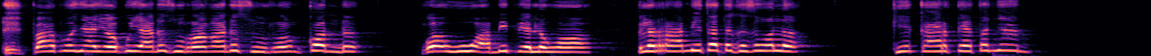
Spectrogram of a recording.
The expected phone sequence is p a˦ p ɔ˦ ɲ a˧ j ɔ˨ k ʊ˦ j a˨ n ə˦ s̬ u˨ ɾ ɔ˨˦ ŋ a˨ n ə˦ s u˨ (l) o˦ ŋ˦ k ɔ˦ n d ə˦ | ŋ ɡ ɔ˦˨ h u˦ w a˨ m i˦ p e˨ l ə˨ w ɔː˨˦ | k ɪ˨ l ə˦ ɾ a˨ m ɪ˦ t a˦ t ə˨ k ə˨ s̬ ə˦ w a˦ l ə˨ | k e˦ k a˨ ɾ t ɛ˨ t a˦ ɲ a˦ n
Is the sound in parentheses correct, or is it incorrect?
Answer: incorrect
